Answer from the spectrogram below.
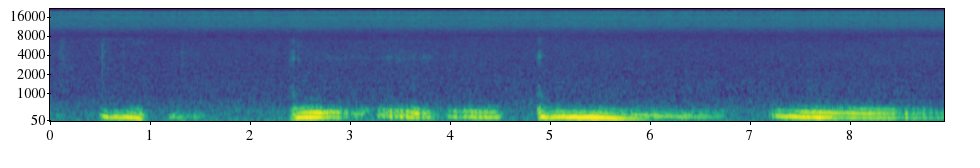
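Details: Loud, low, buzzing, slightly tonal snores rising and falling with each breath of a sleeping Siberian cat, not overweight or sick, snoring from its sleeping position.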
